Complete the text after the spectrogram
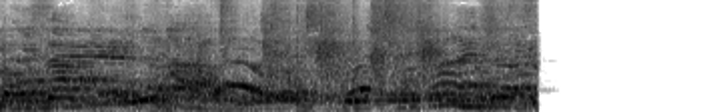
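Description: A group of young people shout and cheer together.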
